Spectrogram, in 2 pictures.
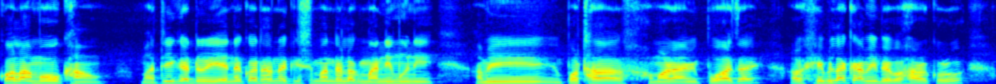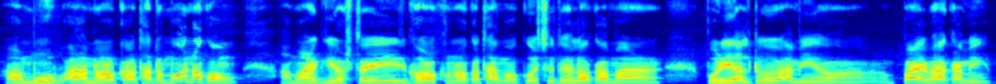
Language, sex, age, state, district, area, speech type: Assamese, male, 60+, Assam, Nagaon, rural, spontaneous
